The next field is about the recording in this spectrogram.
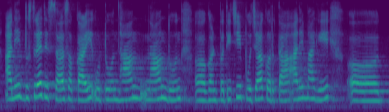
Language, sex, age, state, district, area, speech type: Goan Konkani, female, 18-30, Goa, Bardez, rural, spontaneous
